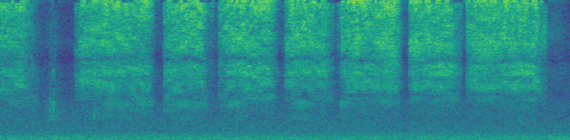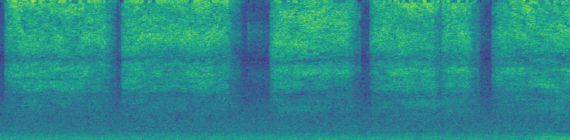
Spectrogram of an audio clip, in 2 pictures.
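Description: KIWI Camp Dry Heavy Duty Water Repellent sprays onto boots in a long, close hissing stream, broken by several brief pauses between bursts, with no talking.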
